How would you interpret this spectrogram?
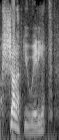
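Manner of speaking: exasperated mock outburst, stretched out; acted angry yell. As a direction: yell it at a panicking friend. Acted snap at panicking friend.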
